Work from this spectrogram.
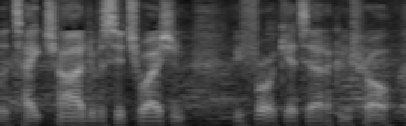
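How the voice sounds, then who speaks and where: A man's voice against noticeable background noise. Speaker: anti-poaching leader, ex-special forces; interviewee. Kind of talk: interview. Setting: film festival, busy venue. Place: home room. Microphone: handheld.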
